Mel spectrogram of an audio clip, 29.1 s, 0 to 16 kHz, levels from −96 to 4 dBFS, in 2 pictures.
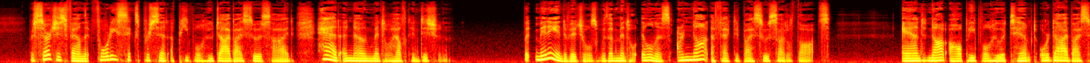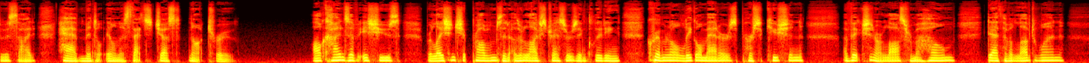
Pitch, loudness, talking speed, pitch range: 145 Hz, -16 LUFS, 150 wpm, 130-160 Hz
